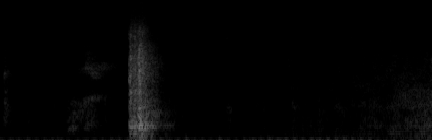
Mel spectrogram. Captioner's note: door thuds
